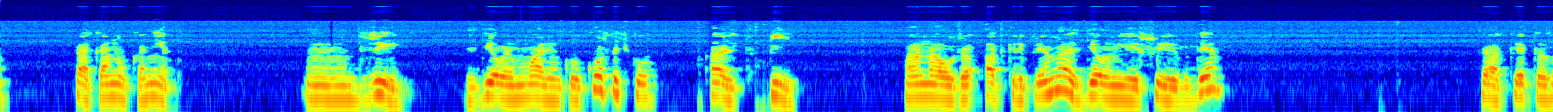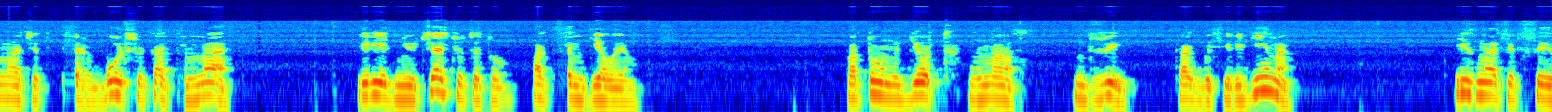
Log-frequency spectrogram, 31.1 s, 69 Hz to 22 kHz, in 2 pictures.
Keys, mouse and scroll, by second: 1.8 KP_7, 3.7 g, 6.6 click, 7.6 alt+p, 11.6 shift+d, 15.6 r, 17.7 g, 20.4 g, 22.1 click, 23.6 click, 25.7 click, 26.8 g.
